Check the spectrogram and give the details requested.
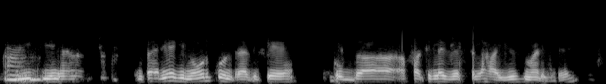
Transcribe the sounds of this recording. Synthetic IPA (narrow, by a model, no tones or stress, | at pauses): iːkinɐnssɐɾijaːɡinoːɽkoɳɖɾeɐd̪ɐkːe̞ | ɡɔbɾɐpʰɐɾʈilɐjzʋɐɾsɛlːɐɦaɡjuːsmaːɽid̪ɾe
